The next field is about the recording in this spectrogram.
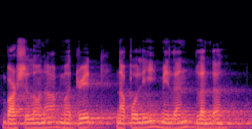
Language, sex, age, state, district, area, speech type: Manipuri, male, 18-30, Manipur, Kakching, rural, spontaneous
